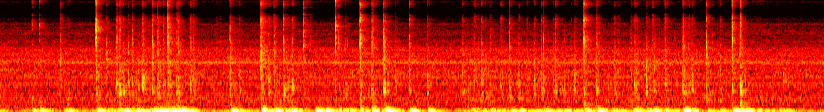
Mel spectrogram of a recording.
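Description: Typing on a computer keyboard: irregular keystrokes in quick runs with short pauses, stopping shortly before the end.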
